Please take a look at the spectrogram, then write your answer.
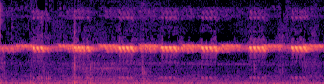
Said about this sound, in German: Das lange Schweigen im Wald, Leute. Da kannst du jetzt so einen Grillenzirpen einspielen. Ja, das musst du einfach mal einspielen.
